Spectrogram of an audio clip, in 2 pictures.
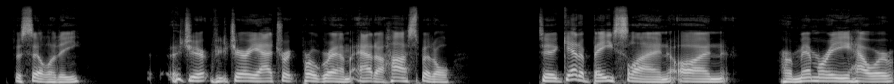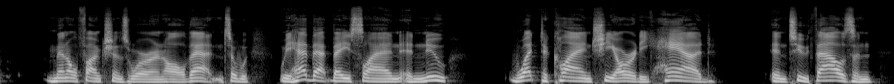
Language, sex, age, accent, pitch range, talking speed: English, male, 50-69, American, 130-170 Hz, 125 wpm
